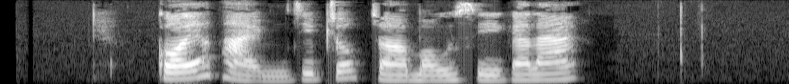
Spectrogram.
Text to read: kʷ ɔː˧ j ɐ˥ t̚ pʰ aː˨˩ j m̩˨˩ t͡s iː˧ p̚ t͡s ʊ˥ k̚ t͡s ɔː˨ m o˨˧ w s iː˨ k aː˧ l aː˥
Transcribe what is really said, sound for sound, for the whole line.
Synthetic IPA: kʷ ɔː˧ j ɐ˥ t̚ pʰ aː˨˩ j m̩˨˩ t͡s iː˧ p̚ t͡s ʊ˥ k̚ t͡s ɔː˨ m o˨˧ w s iː˨ k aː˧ l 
